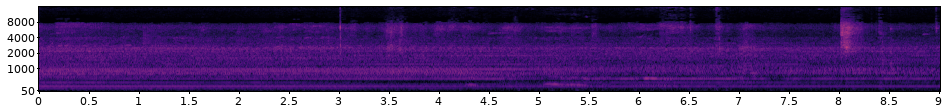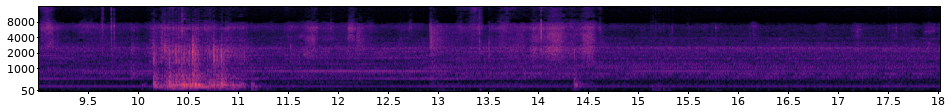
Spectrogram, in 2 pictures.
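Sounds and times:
low hum: 0.0 - 12.1.

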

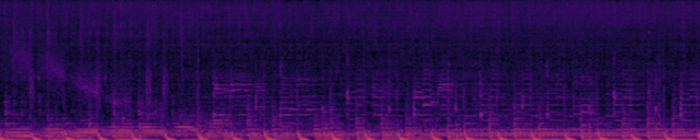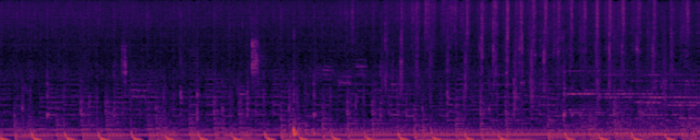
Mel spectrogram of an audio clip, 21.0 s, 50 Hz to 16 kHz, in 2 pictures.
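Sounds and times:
background music with beat: 0.0 - 21.0
vegetables sizzling in skillet: 0.1 - 21.0
tongs stirring food: 15.7 - 21.0.

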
